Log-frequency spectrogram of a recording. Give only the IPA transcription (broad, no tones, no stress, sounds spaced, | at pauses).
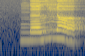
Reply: ŋ ɛ l ɮ ɐ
